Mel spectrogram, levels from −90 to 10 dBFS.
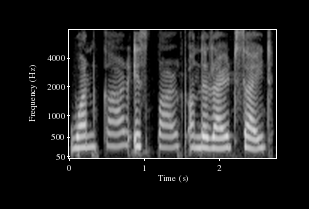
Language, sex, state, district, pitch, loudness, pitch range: English, female, Assam, Kamrup Metropolitan, 260 Hz, -15 LUFS, 250-280 Hz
